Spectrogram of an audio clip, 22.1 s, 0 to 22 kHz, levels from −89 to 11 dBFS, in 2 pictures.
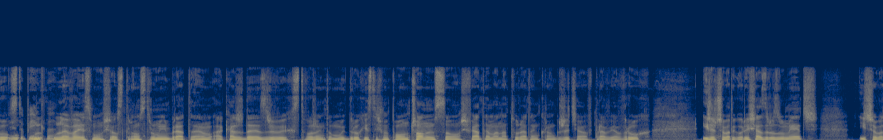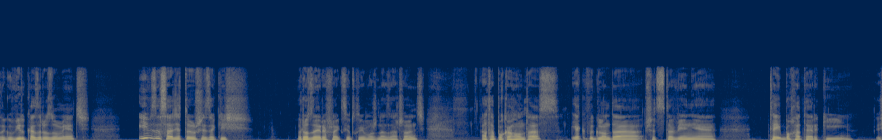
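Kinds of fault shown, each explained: No dropouts, distortion, noise bursts, level jumps or other playback faults can be heard anywhere in this speech recording.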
